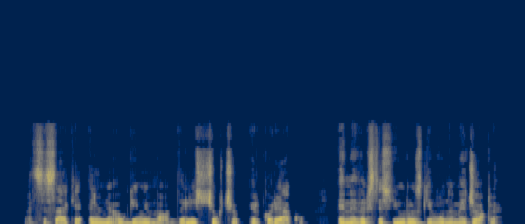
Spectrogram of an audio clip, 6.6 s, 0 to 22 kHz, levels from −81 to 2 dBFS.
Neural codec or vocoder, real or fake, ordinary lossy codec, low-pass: none; real; MP3, 64 kbps; 9.9 kHz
